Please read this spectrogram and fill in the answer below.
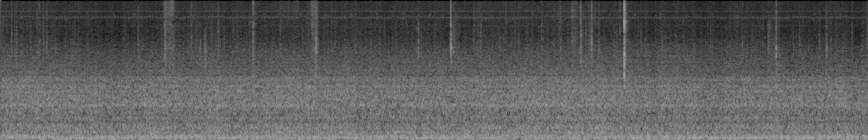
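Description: Steady low rumble of a car driving down the road, heard inside its cabin, with a few faint ticks.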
